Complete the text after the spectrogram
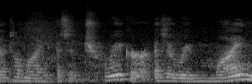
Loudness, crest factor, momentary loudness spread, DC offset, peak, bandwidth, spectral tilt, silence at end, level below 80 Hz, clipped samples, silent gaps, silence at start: -30 LUFS; 18 dB; 8 LU; under 0.1%; -10 dBFS; 16 kHz; -5 dB/octave; 0 s; -66 dBFS; under 0.1%; none; 0 s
